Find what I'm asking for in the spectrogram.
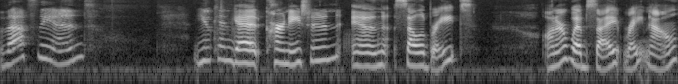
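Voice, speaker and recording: Very slowly and with long, frequent pauses, a woman speaks at a high pitch with lively intonation in a very clean recording with a silent background. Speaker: yarn dyer and live-stream host. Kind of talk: live stream chat. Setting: studio. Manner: halting, many fillers.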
